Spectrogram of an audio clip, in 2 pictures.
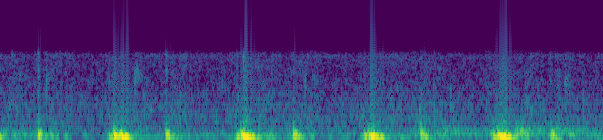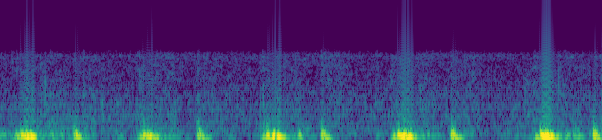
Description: that is the heartbeat of my brother while he eats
